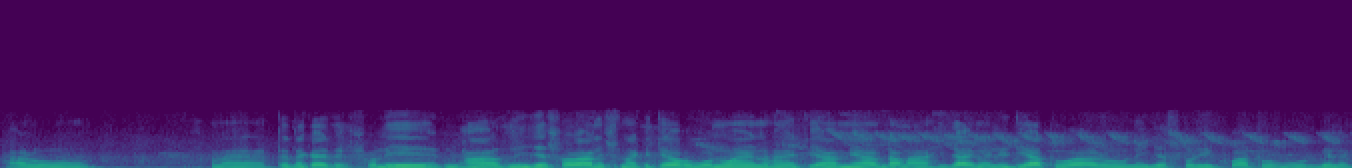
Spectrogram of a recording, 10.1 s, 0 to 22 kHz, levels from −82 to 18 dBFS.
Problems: constant background noise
